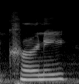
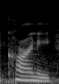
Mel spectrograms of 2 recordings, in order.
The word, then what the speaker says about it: Kearney: So it's not actually Kearney. It's supposed to be Mom and Dad say. You have to have an accent to say it properly, though, which is why I think they couldn't spell it. So the way the Prime Minister of Canada says his name is actually how you say my name, but it's spelt differently. So it's supposed to be Carney.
